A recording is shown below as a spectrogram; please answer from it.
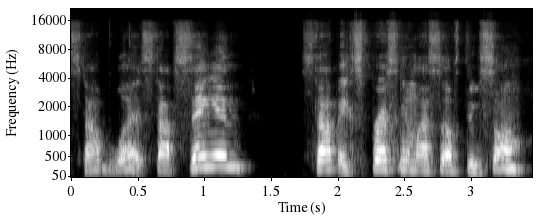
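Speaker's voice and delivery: mock outrage. Viewer told streamer to stop singing.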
